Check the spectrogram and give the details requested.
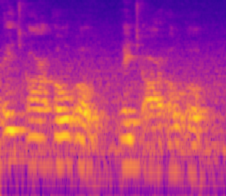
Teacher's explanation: Note that these are rolled R's, and the H is more of a HK sound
